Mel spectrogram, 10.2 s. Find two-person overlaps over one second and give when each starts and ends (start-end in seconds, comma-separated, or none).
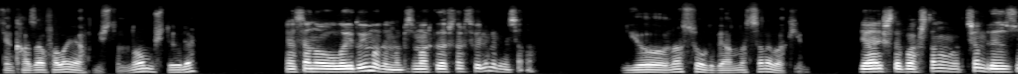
none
